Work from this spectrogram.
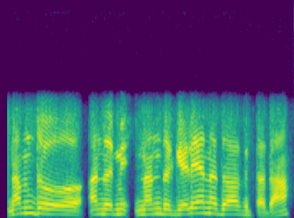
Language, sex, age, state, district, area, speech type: Kannada, male, 18-30, Karnataka, Shimoga, rural, conversation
